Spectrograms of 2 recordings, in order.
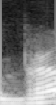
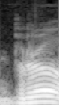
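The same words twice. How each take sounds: First: ব্র with open "aw", as "braw"; open vowel. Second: ব্র said "bro" with rounded o; closed o. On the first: (ব্র, খোলা অ দিয়ে) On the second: (ব্র উচ্চারণ ব্রো) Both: Shown as a demonstration. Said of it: "ব্র হচ্ছে ব্র".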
